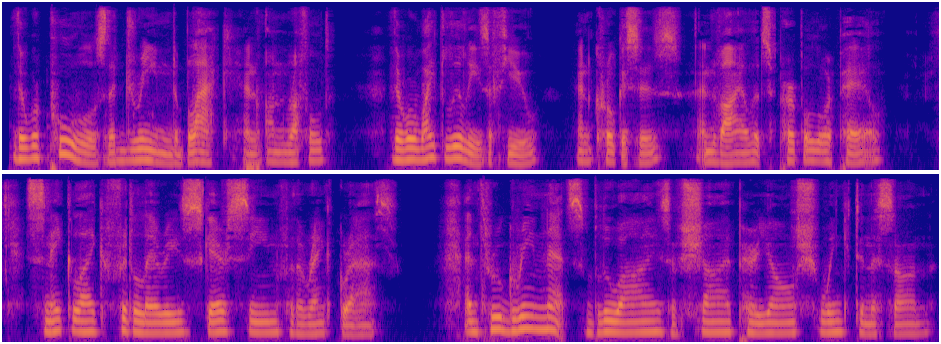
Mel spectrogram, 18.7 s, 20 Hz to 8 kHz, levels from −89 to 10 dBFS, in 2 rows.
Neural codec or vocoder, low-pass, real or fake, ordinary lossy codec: none; 7.2 kHz; real; AAC, 32 kbps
